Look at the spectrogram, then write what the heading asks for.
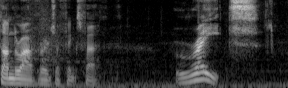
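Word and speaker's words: reyt: Rate. That's what Barnsley fans say for rights. They spell it R-E-Y-T.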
